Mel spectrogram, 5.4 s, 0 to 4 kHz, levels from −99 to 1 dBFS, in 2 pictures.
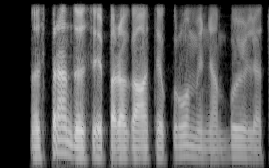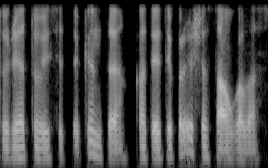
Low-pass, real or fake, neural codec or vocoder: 3.6 kHz; real; none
